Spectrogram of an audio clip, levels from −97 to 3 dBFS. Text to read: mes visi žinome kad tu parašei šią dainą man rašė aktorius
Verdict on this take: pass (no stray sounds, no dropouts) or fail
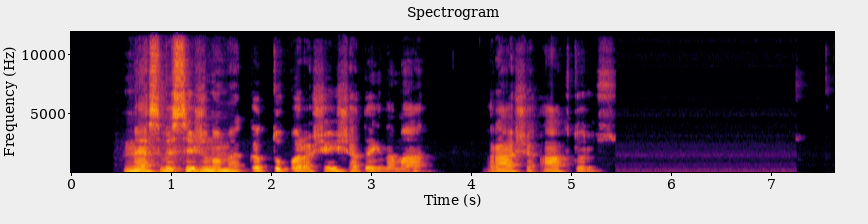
pass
